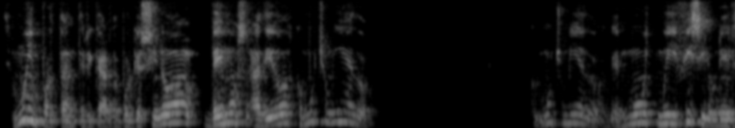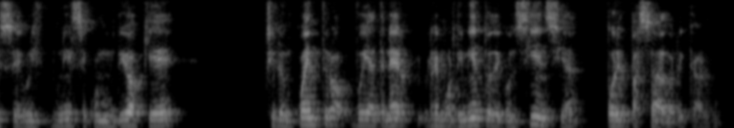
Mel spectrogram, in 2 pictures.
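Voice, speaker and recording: A man gives a spiritual teaching talk in a mellow, warm-toned voice that sits a little high for a man. He speaks directly to one listener, repeating his name often. Many phrases fade softly at the end, and he checks in with short questions. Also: expressive, normal speed. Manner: addresses the listener by name again and again, trailing off softly after phrases; asks frequent checking questions.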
